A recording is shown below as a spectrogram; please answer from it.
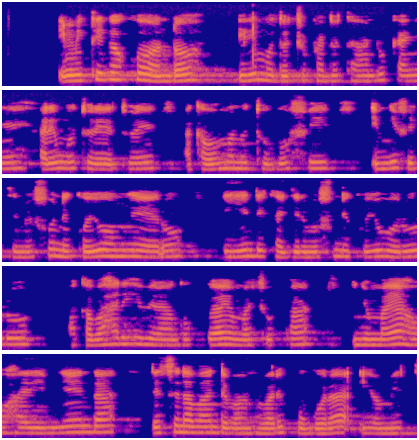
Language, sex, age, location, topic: Kinyarwanda, female, 18-24, Kigali, health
